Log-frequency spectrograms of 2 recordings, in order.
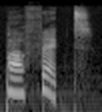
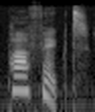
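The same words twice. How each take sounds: First: Per-FECT, weight on the last syllable; stress on second syllable. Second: PER-fect, weight on the opening syllable; stress on first syllable. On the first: Teacher shows the verb perfect, second syllable stressed. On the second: Teacher shows the adjective perfect, first syllable stressed. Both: Shown as a demonstration. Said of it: "Note how the stress on different syllables".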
